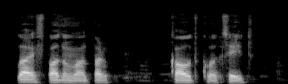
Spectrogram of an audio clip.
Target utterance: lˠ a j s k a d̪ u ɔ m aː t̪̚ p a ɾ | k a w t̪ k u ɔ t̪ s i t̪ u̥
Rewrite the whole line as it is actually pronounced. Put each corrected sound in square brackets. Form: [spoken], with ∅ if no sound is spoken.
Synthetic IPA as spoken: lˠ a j s [p] a d̪ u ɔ m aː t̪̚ p a ɾ | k a w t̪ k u ɔ t̪ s i t̪ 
